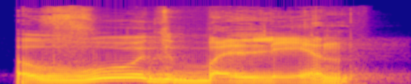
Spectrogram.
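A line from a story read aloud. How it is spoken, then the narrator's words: Grumbling. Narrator (Russian): проворчал я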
